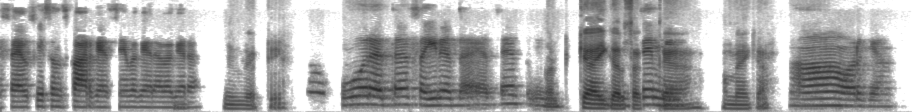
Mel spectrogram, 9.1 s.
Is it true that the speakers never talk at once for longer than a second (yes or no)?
no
